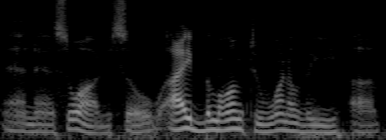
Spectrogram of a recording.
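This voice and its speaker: Gravelly rabbi telling his story. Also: medium pitch, a little slow, a little mellow. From Argentina. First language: French. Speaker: rabbi, interview guest. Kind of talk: reflective storytelling.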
